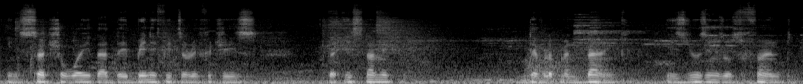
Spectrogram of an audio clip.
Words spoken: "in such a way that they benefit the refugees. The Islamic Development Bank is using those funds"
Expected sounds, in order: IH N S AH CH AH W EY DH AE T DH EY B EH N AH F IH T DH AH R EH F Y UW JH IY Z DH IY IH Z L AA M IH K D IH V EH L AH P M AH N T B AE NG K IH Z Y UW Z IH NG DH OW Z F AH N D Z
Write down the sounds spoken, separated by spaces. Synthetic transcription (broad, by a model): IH N S AH CH AH W EY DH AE T DH EY B EH N AH F IH T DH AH R EH F Y UW JH IY Z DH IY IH S L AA M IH K D IH V EH L AH P M AH N T B AE NG K IH Z Y UW Z IH NG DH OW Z F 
